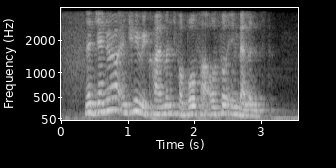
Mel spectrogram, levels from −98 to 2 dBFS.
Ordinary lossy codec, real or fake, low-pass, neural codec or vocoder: none; real; 3.6 kHz; none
